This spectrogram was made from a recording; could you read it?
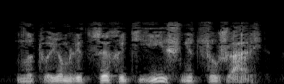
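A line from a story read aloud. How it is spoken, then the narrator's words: Whisper. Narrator (Russian): шепнул Рон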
